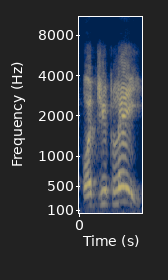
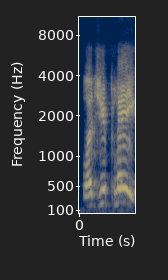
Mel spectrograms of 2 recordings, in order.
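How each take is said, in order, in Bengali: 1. শব্দগুলো একসাথে মিশে যায় আর 'do' বাদ পড়ে যায়। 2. শব্দগুলো একসাথে মিশে যায় আর 'do' বাদ পড়ে যায়।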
